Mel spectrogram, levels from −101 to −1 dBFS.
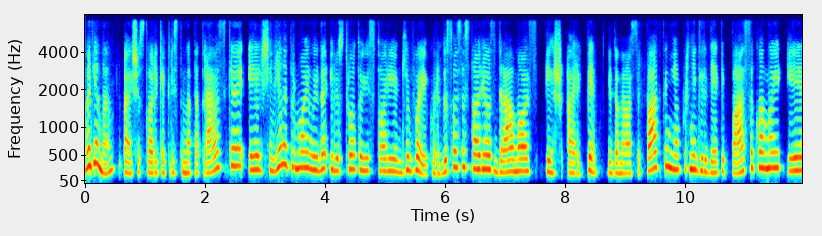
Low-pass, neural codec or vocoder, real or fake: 7.2 kHz; codec, 16 kHz, 2 kbps, FreqCodec, smaller model; fake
